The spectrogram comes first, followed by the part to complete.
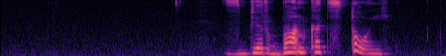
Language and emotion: Russian, angry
